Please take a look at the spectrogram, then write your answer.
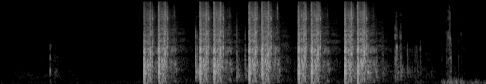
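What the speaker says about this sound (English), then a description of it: "Here we go, 10 shots into the black paster with the 85-pound recoil spring." Ten shots from a JP5 rifle fitted with an 85-pound recoil spring, fired at a black paster target: sharp, loud cracks in a quick, fairly even string that starts after a brief silence, the last few spaced a little wider.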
